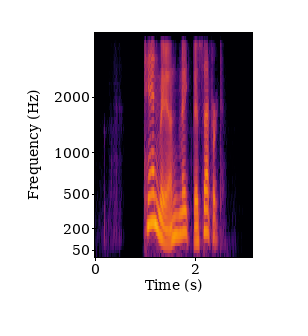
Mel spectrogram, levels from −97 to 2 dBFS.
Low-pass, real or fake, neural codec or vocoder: 3.6 kHz; fake; codec, 16 kHz, 0.5 kbps, FreqCodec, larger model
